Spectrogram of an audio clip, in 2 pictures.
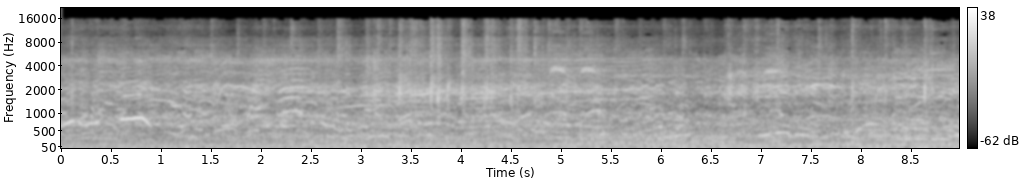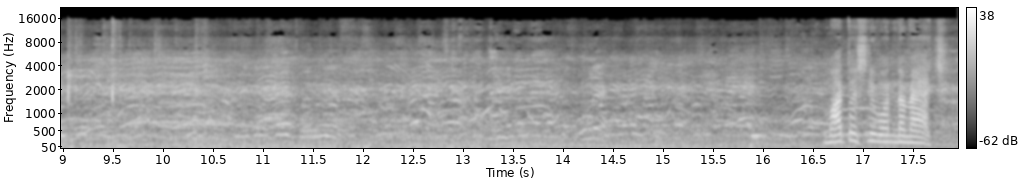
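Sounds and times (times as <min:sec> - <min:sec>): crowd shouting: 0:00.0 - 0:17.9.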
